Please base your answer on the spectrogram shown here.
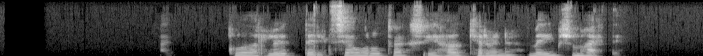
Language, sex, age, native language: Icelandic, female, 40-49, Icelandic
